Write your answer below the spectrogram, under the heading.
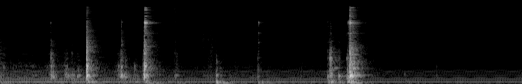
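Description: An adjustable steel wrench and metal hardware clinking and knocking against a wooden seat board. There are a handful of sharp clinks, some ringing briefly, and the loudest knock comes about three and a half seconds in.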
